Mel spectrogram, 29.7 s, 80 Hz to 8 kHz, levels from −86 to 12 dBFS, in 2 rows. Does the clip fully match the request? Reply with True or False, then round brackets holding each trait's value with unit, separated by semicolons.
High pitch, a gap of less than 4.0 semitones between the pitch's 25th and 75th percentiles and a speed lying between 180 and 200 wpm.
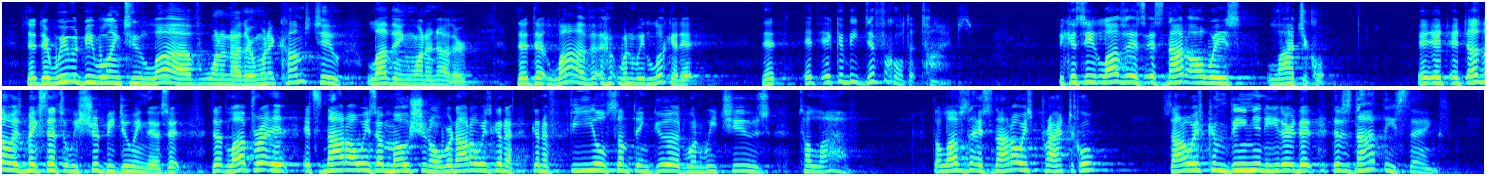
True (200 Hz; 3.2 semitones; 190 wpm)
